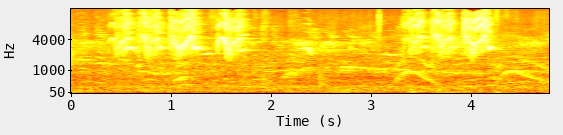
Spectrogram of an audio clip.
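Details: Superb starling (Lamprotornis superbus) in an aviary at Heemskerk, Netherlands: bursts of harsh, squeaky chattering notes in quick groups, with lower slurred whistles rising and falling between them.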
